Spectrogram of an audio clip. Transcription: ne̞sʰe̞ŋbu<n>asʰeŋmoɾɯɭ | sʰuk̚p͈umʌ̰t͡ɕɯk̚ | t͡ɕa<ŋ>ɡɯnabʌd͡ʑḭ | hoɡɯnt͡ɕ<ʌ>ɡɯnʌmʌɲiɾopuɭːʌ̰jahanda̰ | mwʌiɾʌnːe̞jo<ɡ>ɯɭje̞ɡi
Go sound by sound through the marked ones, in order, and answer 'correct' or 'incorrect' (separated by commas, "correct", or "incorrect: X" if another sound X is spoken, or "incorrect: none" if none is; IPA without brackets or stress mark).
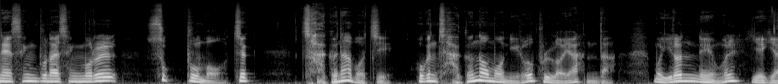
correct, incorrect: none, incorrect: a, incorrect: ŋ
